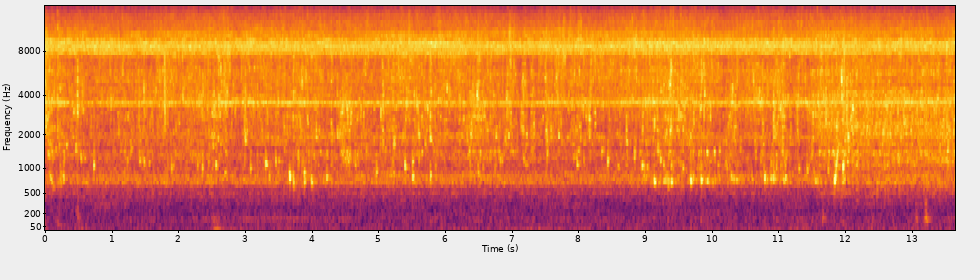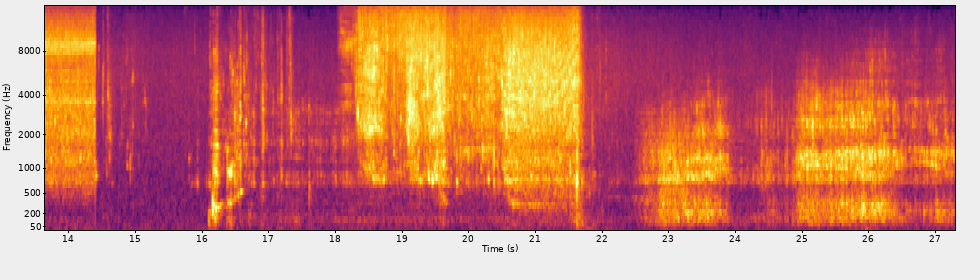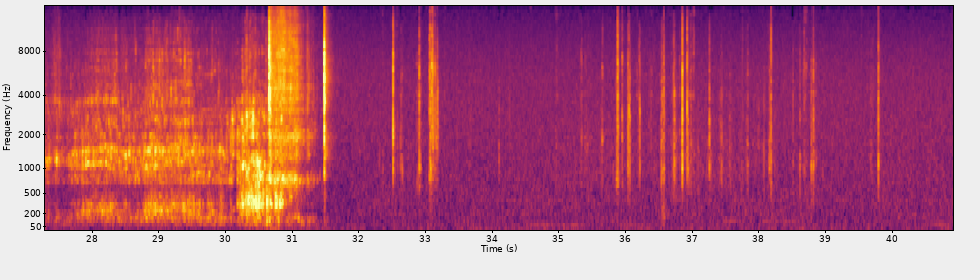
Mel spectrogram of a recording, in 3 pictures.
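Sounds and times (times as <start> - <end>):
tap water running: 0.0 - 15.0, 16.0 - 31.5.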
